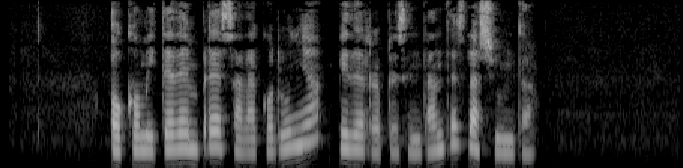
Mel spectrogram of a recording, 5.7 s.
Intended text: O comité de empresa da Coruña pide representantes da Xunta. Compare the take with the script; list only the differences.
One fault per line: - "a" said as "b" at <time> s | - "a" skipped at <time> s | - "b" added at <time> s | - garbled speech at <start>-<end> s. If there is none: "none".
none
